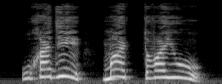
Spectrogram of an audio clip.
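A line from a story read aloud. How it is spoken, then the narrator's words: Louder yelling. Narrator (Russian): еще громче заорал убийца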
